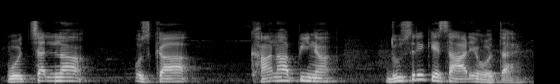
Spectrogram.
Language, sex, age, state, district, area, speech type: Urdu, male, 18-30, Bihar, Purnia, rural, spontaneous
